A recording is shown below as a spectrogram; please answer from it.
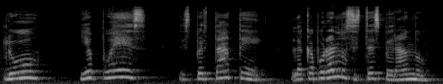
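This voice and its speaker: A loyal, insistent teenage girl played by a woman in a radio drama. She speaks firmly and encouragingly in a fairly high voice. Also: unhurried, very noisy. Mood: urging. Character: loyal, firm, urging teenage girl best friend.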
